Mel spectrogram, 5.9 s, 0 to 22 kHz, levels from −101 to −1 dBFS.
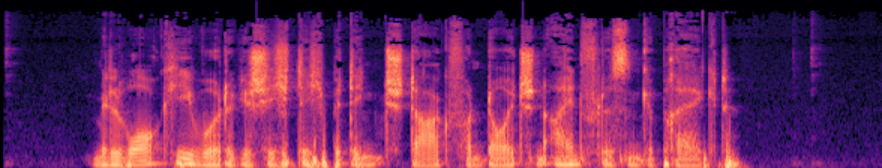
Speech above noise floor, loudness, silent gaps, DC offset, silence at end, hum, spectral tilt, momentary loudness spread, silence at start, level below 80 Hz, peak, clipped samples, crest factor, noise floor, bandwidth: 48 dB; -17 LUFS; none; under 0.1%; 0.95 s; none; -4 dB/octave; 7 LU; 0.6 s; -32 dBFS; 0 dBFS; under 0.1%; 18 dB; -64 dBFS; 15 kHz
